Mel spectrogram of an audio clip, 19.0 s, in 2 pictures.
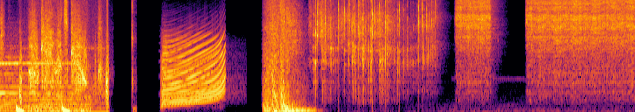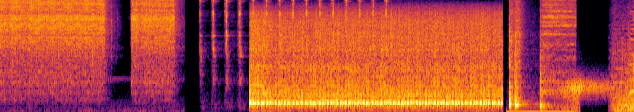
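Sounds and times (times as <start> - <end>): spray can hissing: 4.7 - 12.3
spray can rattling: 4.7 - 12.3
drum roll: 13.3 - 17.4.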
